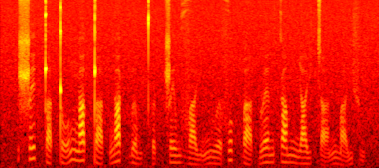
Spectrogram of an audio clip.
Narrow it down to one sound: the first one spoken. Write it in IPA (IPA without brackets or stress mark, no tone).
ʂ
